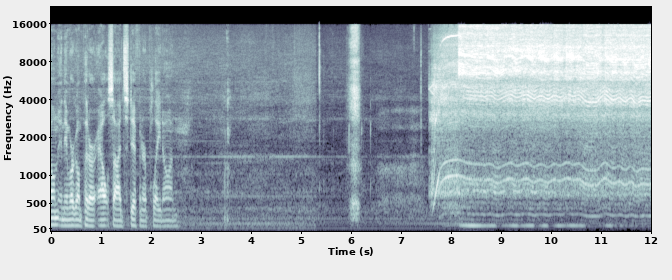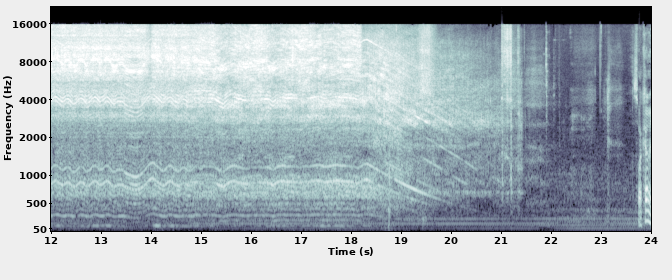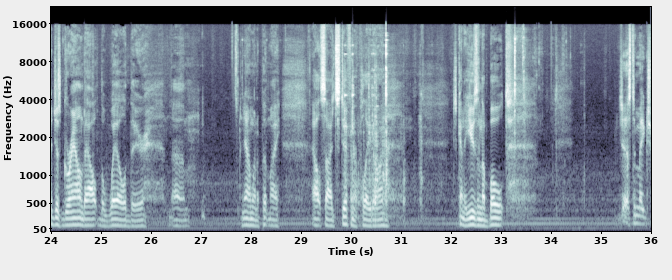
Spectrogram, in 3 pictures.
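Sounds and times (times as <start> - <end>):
angle grinder grinding steel: 7.6 - 21.5.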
